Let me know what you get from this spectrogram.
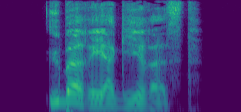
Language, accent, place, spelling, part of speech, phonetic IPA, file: German, Germany, Berlin, überreagierest, verb, [ˈyːbɐʁeaˌɡiːʁəst], De-überreagierest.ogg
- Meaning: second-person singular subjunctive I of überreagieren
